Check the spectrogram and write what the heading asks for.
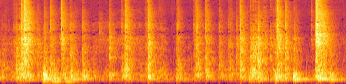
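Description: Aluminium mesh grease filter being handled and fitted into a stainless-steel cooker hood's slide-out panel: a run of light metal clicks, taps and scrapes. The loudest come about half a second in and again just after six seconds.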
